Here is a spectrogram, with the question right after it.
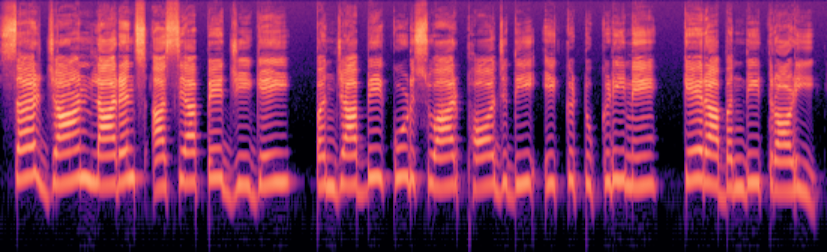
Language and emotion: Dogri, neutral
